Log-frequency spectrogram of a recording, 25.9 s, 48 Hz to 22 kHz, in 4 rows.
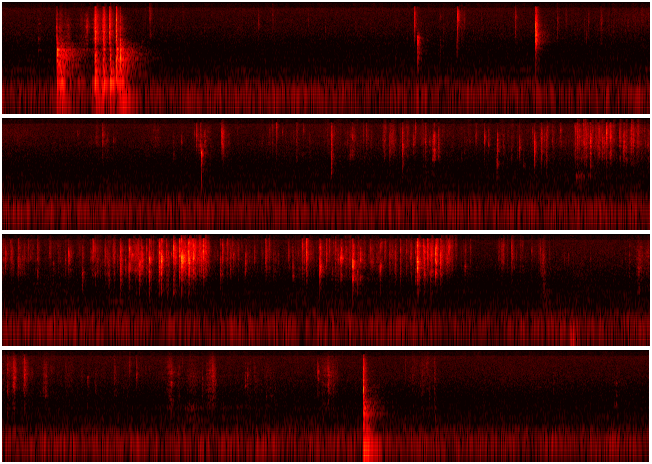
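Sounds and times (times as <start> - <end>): thump: 23.1 - 23.3.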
